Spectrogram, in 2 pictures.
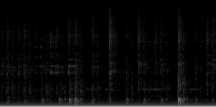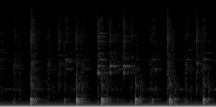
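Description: Found-object percussion: drumsticks beating a steady rhythm on blue plastic barrels, metal pots and steel bowls, with a cymbal. Quick strikes run between heavier accents, and from about three and a half seconds in the accents fall about every two-thirds of a second.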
